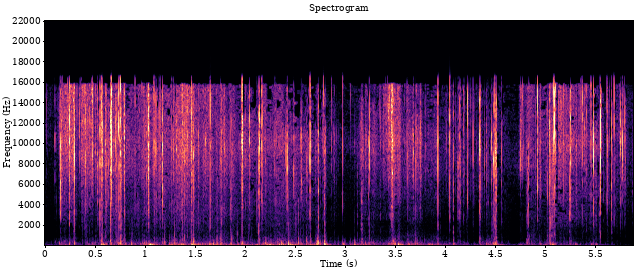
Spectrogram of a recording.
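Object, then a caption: Thin plastic film ribbon. A strip of pink, thin plastic film ribbon tape is stretched between the hands and crinkled with long-nailed fingers. It makes a dense, continuous crinkling full of quick crackles and sharp little snaps over a deep, muffled rumble, swelling and easing for about six seconds.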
